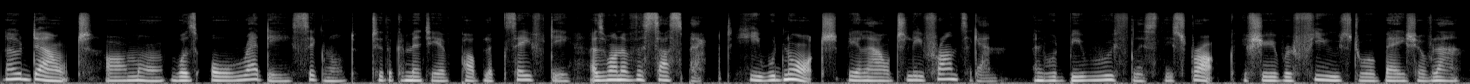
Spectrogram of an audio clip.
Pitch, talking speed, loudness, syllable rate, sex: 180 Hz, 150 wpm, -20 LUFS, 4.5 syllables/s, female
